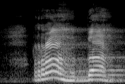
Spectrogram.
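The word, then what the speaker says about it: رهبة: Rahbah pakai hak. Makanya hati-hati bacanya ragbah sama rahbah.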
